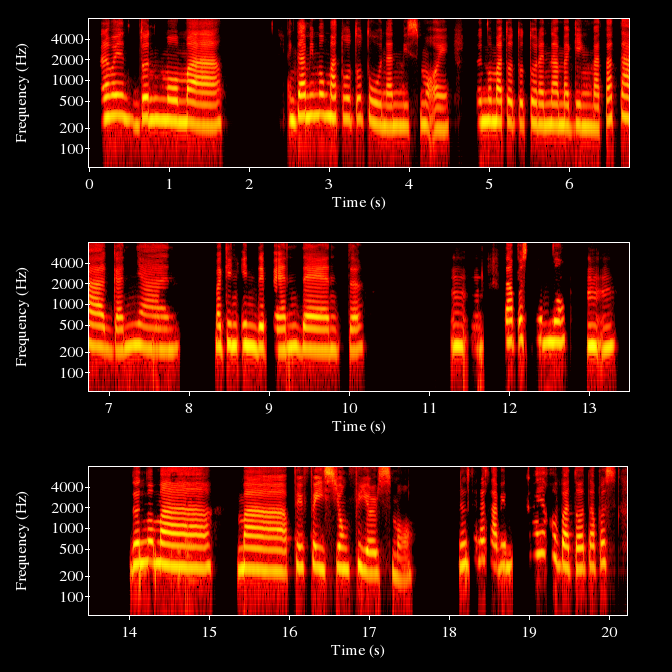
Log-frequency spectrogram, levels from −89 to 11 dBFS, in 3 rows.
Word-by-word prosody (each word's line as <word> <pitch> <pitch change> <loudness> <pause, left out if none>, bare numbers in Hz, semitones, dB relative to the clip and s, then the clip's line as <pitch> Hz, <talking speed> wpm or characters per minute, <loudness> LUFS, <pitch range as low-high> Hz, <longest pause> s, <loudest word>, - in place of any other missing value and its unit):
alam 285 - +3
mo - - +4
yun, 305 -2 0
dun 280 -1 +3
mo 265 -1 +3
ma 230 -3 +3 0.8
ang 265 -1 -1
dami 305 0 +4
mong 315 -1 0
matututunan 275 -6 -2
mismo 220 +1 -5
eh. 200 +1 -6 0.3
Dun 250 +1 0
mo 255 - +1
matututunan 240 -2 -2
na 225 0 -1
maging 220 -1 -3
matatag, 255 +2 -1
ganyan. 225 -1 -3 0.5
Maging 250 +1 +1
independent. 225 -2 +1 1.4
Mm. 250 0 +1 0.5
Tapos 290 +1 +1
dun 300 -2 -3
mo 285 - +4 0.4
mm, 245 -1 +2 0.8
dun 305 +1 +6
mo 325 - +4
ma 300 -2 +8 0.8
mafe-face 255 +1 +3
yung 260 - 0
fears 230 -5 -1
mo. 195 +1 -10 0.6
Yung 295 +1 0
sinasabi 295 -4 -3
mo, 280 - -6 0.2
"Kaya 425 +1 -3
ko 385 - -4
ba 285 -2 +4
'to?" 260 0 +1
Tapos 290 +3 -3
250 Hz, 120 wpm, -23 LUFS, 225-280 Hz, 1.4 s, ma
